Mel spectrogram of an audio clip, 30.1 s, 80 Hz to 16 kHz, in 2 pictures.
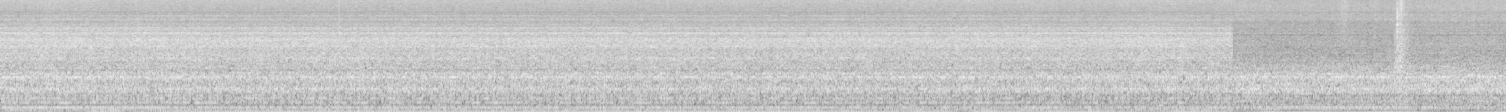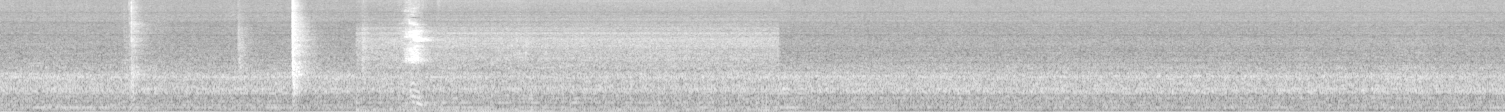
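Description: Whirlpool Duet Steam front-load washing machine in its spin cycle at the maximum 1300 RPM spin speed: a steady hum and whir of the fast-spinning drum, with a few sharp clicks in the middle, the loudest about 18 seconds in.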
